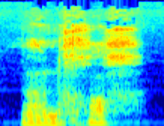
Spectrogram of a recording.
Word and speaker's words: Van Gogh: In Dutch it should be correctly pronounced like Van Hoch.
